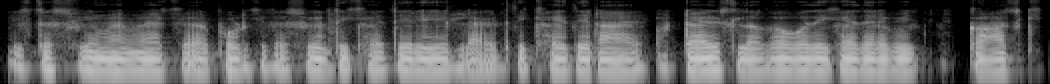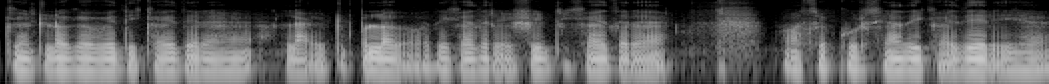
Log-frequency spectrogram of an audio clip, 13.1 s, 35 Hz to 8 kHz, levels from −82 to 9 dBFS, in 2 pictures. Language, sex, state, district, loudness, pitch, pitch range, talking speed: Hindi, male, Maharashtra, Aurangabad, -21 LUFS, 90 Hz, 90-95 Hz, 215 wpm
